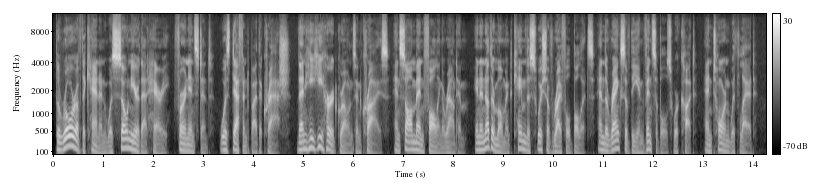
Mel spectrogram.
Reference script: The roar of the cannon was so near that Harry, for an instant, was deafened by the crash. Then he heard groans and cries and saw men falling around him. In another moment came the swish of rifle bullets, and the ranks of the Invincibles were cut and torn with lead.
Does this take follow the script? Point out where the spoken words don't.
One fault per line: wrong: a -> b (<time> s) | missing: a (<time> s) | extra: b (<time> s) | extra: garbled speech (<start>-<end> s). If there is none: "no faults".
extra: he (5.2 s)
